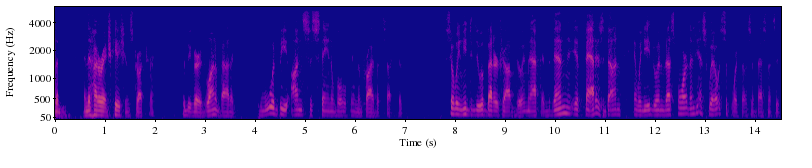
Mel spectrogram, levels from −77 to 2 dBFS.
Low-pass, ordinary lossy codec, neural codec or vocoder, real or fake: 5.4 kHz; MP3, 48 kbps; codec, 16 kHz in and 24 kHz out, 0.6 kbps, FocalCodec, streaming, 4096 codes; fake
